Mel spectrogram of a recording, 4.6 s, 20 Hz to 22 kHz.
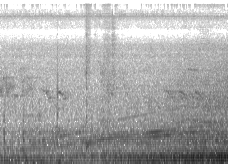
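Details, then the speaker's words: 2012 Toyota Sienna, newly replaced blower motor on high: it spins up smoothly with a soft, low whoosh of air and no rattle, squeal or scrape. Quiet, normal operation; only the air moving is heard. "Wow, what a difference. That is on high. Nice and quiet. The only noise is the air moving when I let you listen to it before it was on low."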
